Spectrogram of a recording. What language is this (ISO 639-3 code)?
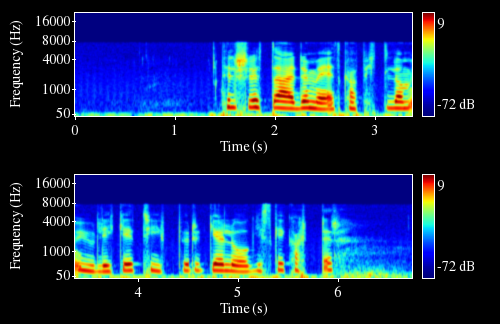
nor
